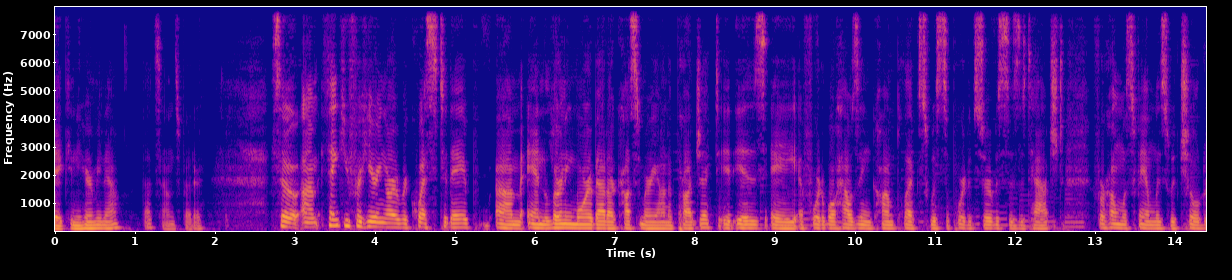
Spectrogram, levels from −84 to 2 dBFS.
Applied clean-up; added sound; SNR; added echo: neural separator model SepFormer DNS4.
